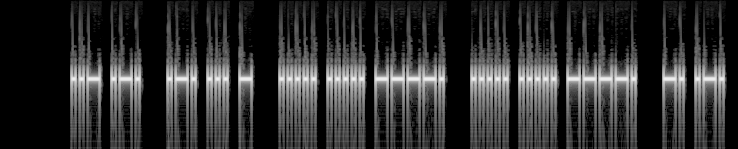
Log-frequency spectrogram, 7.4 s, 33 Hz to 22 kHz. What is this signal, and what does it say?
Morse code, heard as a keyed tone, about 30 wpm, 700 Hz. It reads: UR RST 559 559 NR
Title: Practice QSO - Exchange 1 - Beginning - 30wpm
